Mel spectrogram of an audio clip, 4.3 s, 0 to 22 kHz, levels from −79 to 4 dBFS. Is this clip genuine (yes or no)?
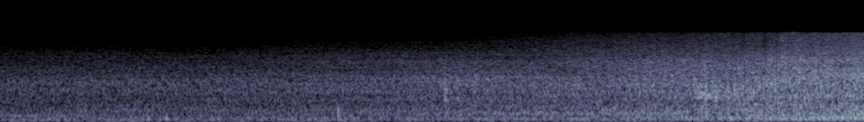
yes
